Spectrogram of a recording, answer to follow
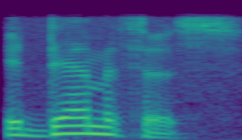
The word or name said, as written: edematous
